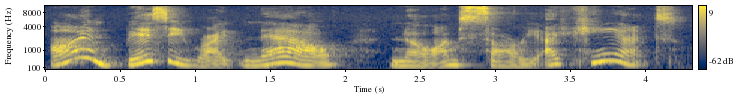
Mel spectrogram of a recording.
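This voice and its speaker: A woman's voice: medium pitch, sing-song, takes it slowly, vocal fry, heavily acted. A woman voicing a timid, anxious male koala from a storybook, hesitant and apologetic.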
